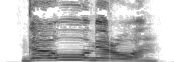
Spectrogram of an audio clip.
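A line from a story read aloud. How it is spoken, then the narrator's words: Shout from the crowd. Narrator (Russian): крикнул кто-то из толпы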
